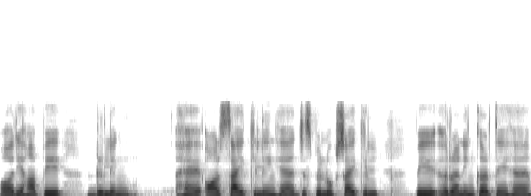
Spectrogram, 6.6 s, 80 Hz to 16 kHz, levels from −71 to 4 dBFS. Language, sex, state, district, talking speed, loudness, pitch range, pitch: Hindi, female, Uttarakhand, Tehri Garhwal, 145 wpm, -17 LUFS, 195-205 Hz, 200 Hz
